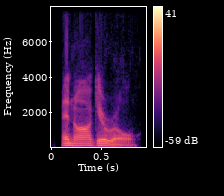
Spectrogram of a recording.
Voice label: "inaugural", American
